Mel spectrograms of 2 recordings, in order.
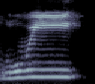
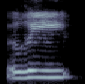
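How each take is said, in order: First: A w-like glide comes before the ee vowel. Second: The vowel is a plain ee sound. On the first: The speaker calls it wrong. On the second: The speaker calls it right.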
